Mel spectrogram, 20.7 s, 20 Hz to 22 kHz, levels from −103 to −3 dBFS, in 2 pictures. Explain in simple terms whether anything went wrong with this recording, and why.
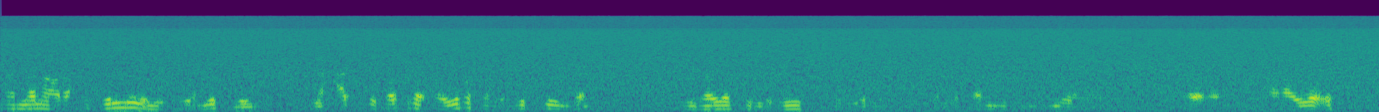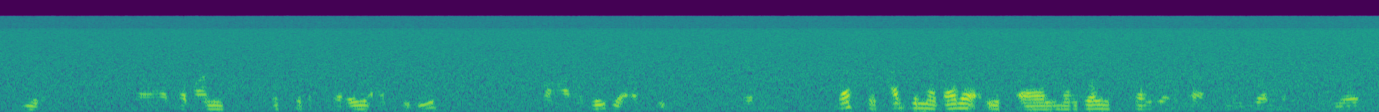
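Speech suppressed in double talk shows up five times: 0.0 to 4.41 s, 5.09 to 8.31 s, 8.86 to 10.72 s, 11.34 to 13.63 s, and 14.4 s to the end. In each stretch the main talker gets noticeably quieter. This is likely because both people spoke at once, and the echo canceller could not tell the talker apart from the other person's voice coming out of the speaker, so it turned everything down.

The other side's voice leaking through runs for the whole recording, from 0.0 s to the end. A second, fainter voice sits underneath the main one, clearly quieter. This likely happens because the talker's device plays the other person over a loudspeaker, and the microphone picks it up again. The echo canceller is supposed to remove that copy but only partly succeeds, so some of it stays in the recording.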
